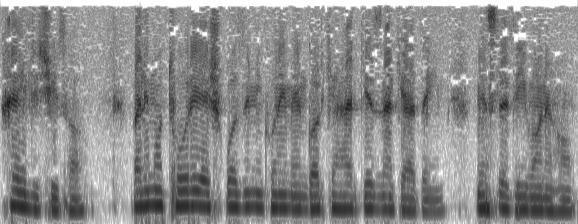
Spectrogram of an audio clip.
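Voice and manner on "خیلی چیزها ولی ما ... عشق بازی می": usual speaking voice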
